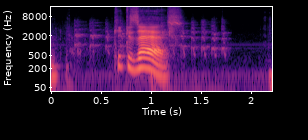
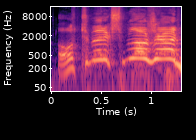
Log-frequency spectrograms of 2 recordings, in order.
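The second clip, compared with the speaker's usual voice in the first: much higher, louder hammed-up shout; mock dramatic attack call; mock battle cry; 12 semitones higher, 9 dB louder than usual. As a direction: yell it like an anime attack. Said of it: "he was just like".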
